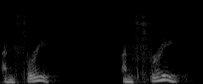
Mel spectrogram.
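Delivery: slow, quiet mutter under the breath. Telling how Zamperini walked around the camp yard: imitating muttering under breath. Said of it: "muttering under his breath".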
